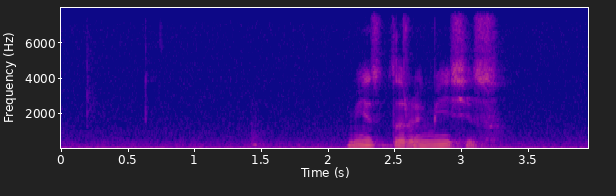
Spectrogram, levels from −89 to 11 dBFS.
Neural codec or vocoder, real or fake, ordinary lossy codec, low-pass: none; real; none; none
